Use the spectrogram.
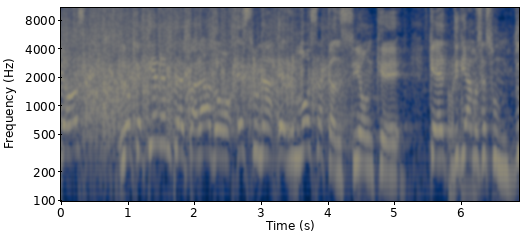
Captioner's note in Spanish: Aplausos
